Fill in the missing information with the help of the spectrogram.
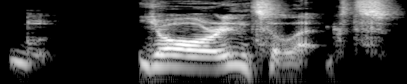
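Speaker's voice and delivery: slow, deliberate insults; vicious mockery. Bard casting a mockery spell on a stranger, slow scornful taunt. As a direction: draw out each insult with theatrical scorn. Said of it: "the vicious mockery cantrip on him".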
